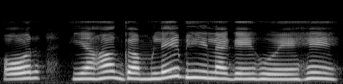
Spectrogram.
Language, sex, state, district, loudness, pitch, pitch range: Hindi, female, Madhya Pradesh, Bhopal, -14 LUFS, 260 Hz, 250-285 Hz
